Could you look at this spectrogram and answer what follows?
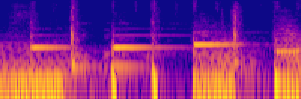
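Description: Background music: an instrumental with a steady deep drum beat and a melody of held notes.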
